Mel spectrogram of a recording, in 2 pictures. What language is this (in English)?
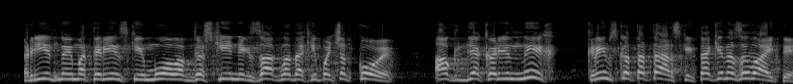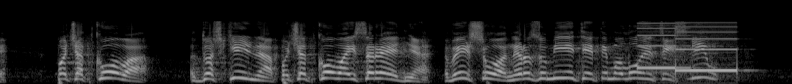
Ukrainian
